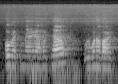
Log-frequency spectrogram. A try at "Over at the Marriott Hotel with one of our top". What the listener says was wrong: Okay, here's the problem. He's up. He sounds like he's a songbird almost, right? Okay? The problem is you need to start your tonality lower. You need to give yourself room to manage. Remember, you're managing tonality within a range. Learn your range.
